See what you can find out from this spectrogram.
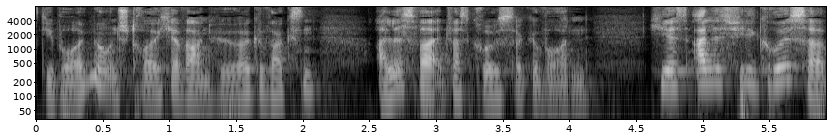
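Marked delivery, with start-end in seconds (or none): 4.6-5.9 high, amazed little tiger; little tiger calling out. Acted. Tiger calls to bear about bigger house, amazed. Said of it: "rief der kleine Tiger".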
